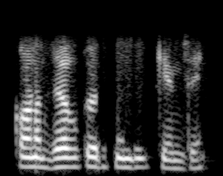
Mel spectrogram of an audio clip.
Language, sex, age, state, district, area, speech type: Odia, male, 18-30, Odisha, Nabarangpur, urban, conversation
